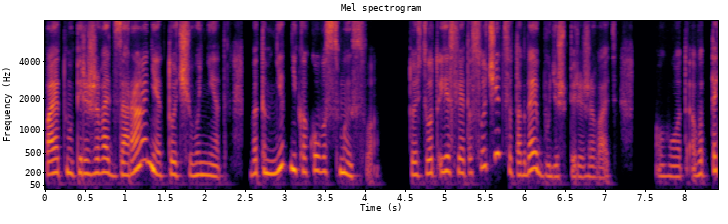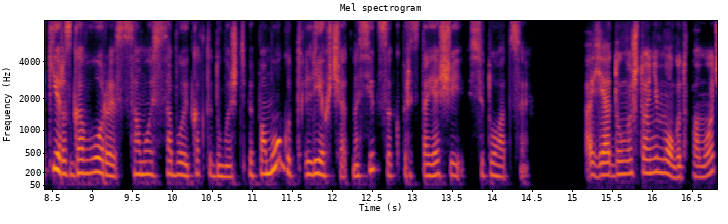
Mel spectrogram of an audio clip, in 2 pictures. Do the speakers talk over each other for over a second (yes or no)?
no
